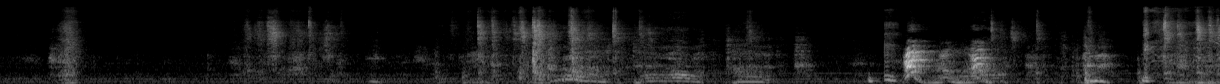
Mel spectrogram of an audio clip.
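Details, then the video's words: Two Siberian Huskies, one named Otis, wrestling in rough play: scuffling bursts, low curving grumbles and short yips, then a higher whining cry near the end, with a person's voice in between. "ROUGH HUSKY PLAY"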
